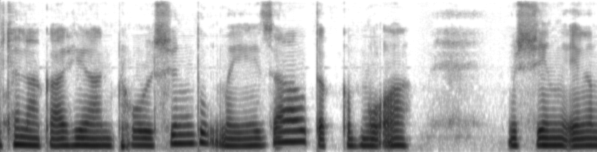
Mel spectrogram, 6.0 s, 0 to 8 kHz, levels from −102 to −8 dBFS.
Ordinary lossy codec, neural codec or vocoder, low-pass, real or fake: none; codec, 16 kHz, 2 kbps, FunCodec, trained on LibriTTS, 25 frames a second; none; fake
